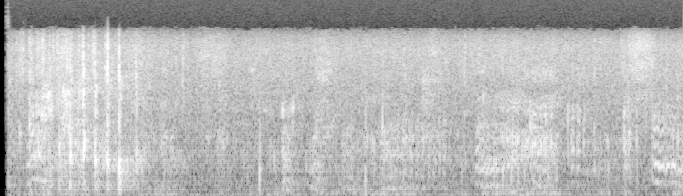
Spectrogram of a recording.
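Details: A Boston Terrier and a Brussels Griffon at play give a quick run of sharp yips and grumbling growls, then softer scuffling noises.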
